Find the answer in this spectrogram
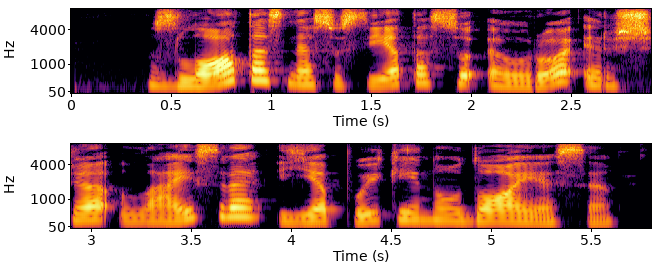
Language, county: Lithuanian, Klaipėda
